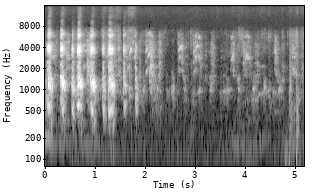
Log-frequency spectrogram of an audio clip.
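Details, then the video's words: Hybrid chukar partridge giving a few loud, rhythmic clucking notes that quickly fade into softer, scattered chatter, with a brief click near the end. "Кабки Гибрид"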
